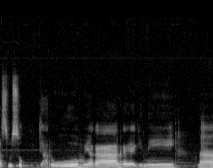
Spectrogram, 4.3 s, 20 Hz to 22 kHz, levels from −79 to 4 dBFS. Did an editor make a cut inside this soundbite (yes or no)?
no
